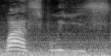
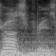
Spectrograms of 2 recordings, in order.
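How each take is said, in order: First: The word starts with a w sound. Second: The word starts with an r sound. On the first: "I pronounce things with an R with a W instead" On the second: "As opposed to when else it's raspberries"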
